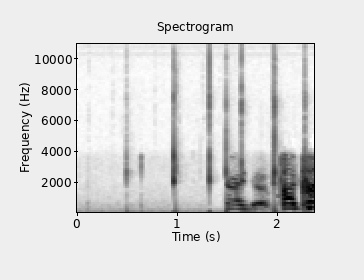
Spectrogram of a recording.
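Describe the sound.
A handful of sharp finger snaps, spaced irregularly at first and then overlapped by a person talking and laughing; the snaps are crisp.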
